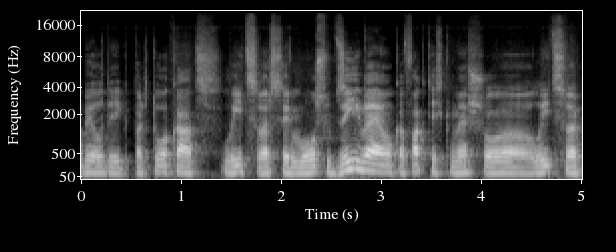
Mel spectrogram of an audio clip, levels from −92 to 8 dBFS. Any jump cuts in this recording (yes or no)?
no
